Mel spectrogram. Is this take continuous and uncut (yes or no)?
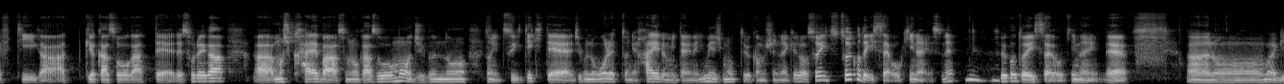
no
